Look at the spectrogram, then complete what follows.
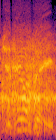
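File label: Russian loud; Ka-50; Wingman; DCS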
